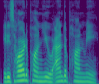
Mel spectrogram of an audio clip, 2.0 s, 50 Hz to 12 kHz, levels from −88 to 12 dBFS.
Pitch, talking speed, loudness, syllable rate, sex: 170 Hz, 210 wpm, -18 LUFS, 5.4 syllables/s, female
